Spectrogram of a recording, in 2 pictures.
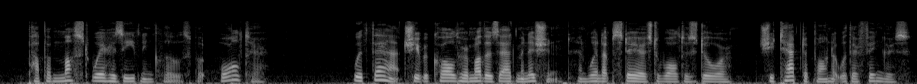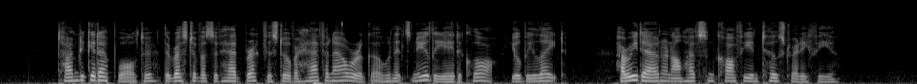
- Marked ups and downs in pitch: No, average, 3.6 semitones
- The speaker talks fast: Yes, fast, 215 wpm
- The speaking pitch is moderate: Yes, medium, 145 Hz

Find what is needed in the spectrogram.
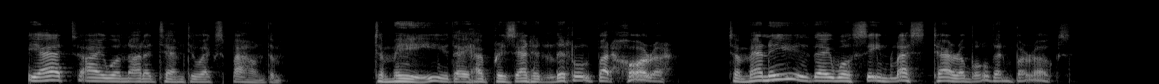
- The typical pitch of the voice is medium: Yes, medium, 145 Hz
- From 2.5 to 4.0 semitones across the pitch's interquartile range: No, average, 4.9 semitones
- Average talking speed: No, slow, 125 wpm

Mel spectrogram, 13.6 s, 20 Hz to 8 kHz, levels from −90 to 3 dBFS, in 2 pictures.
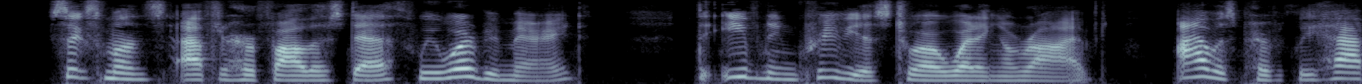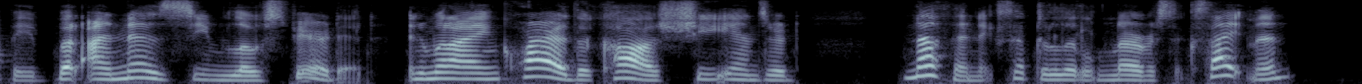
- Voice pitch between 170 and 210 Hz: Yes, medium, 185 Hz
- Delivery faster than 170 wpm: Yes, average, 180 wpm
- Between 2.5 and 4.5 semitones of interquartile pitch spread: No, average, 4.9 semitones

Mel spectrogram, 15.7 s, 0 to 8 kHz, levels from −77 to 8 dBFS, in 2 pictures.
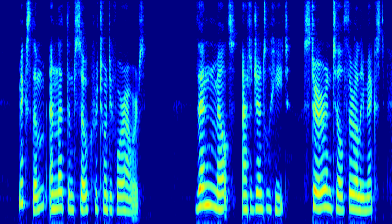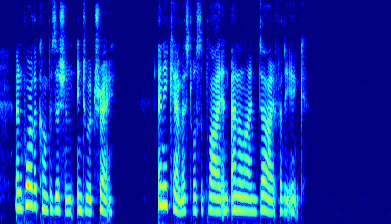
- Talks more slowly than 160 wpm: Yes, average, 140 wpm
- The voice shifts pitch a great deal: No, average, 3.0 semitones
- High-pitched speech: Yes, high, 195 Hz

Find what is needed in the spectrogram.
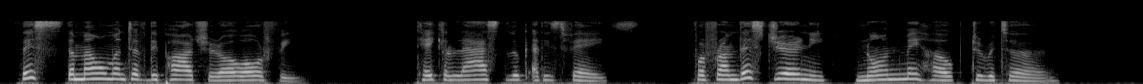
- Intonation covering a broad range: No, average, 3.5 semitones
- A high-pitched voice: Yes, high, 210 Hz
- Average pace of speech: No, slow, 125 wpm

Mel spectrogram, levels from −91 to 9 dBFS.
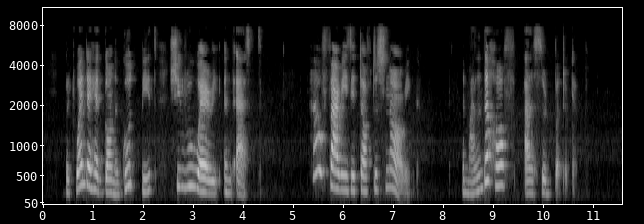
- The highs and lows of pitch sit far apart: Yes, wide, 6.0 semitones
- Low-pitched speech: No, very high, 260 Hz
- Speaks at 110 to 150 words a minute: Yes, average, 140 wpm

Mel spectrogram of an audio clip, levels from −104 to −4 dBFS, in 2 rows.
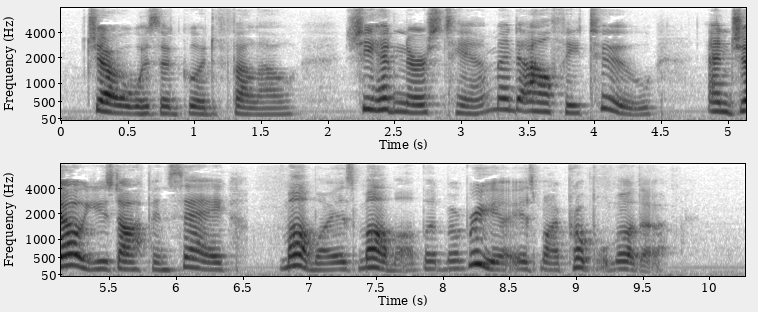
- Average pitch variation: Yes, average, 4.7 semitones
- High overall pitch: Yes, high, 200 Hz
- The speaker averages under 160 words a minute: Yes, average, 150 wpm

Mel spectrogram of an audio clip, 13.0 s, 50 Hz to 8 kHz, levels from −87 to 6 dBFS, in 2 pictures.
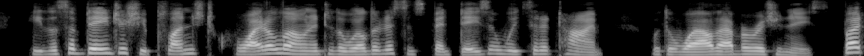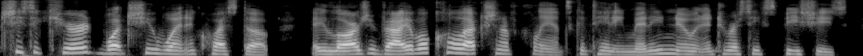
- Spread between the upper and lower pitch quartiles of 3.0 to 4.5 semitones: Yes, average, 3.8 semitones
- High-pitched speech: No, medium, 175 Hz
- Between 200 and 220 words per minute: Yes, fast, 205 wpm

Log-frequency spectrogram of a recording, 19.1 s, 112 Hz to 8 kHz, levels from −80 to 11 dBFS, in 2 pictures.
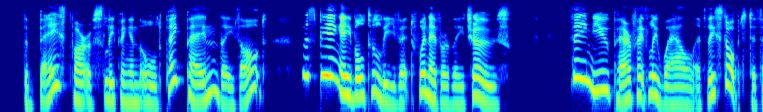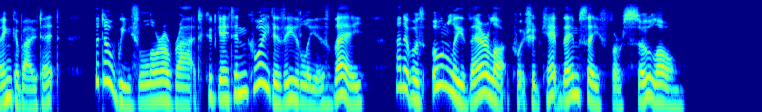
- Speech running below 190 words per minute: Yes, average, 180 wpm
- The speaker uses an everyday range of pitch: No, wide, 6.5 semitones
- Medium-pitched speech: Yes, medium, 175 Hz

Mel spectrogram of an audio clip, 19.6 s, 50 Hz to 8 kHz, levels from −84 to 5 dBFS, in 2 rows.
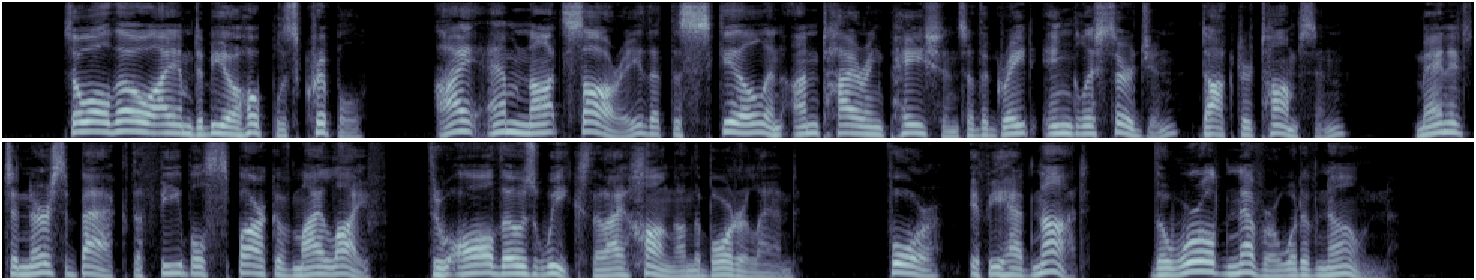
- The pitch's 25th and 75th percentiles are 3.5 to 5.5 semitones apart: Yes, average, 4.7 semitones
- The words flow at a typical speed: Yes, average, 175 wpm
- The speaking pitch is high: No, medium, 155 Hz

